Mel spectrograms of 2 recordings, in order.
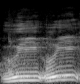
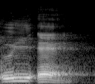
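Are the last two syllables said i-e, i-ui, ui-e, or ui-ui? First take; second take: ui-ui; ui-e. First: Both syllables are said with the vowel ui. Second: The first syllable has ui, the second has e. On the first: "의라고 발음해도 되고" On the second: "에라고 발음해도 돼요"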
